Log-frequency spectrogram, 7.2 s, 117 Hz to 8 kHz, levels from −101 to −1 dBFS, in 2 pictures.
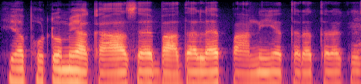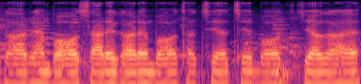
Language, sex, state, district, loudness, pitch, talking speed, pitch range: Hindi, male, Chandigarh, Chandigarh, -21 LUFS, 110 Hz, 190 wpm, 105-110 Hz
